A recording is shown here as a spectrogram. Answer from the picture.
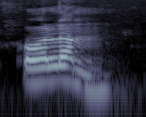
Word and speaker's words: column: Column, N is silent.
